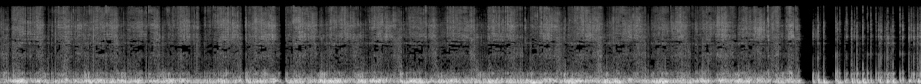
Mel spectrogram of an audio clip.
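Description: Long nails and fingertips of both hands quickly scratch and tap the domed, hollow woven metal mesh grille of a large silver condenser microphone. The result is a dense, continuous, bass-heavy rumbling scrape with crackly texture, dropping out briefly near 3 seconds and again just after 8 seconds.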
